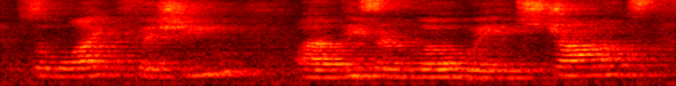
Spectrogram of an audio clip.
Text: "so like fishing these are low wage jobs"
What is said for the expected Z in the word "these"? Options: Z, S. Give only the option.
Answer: Z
